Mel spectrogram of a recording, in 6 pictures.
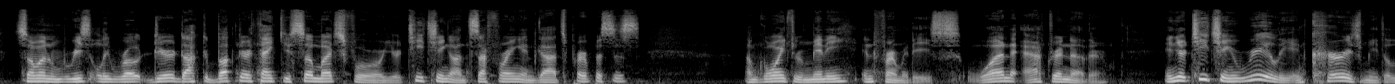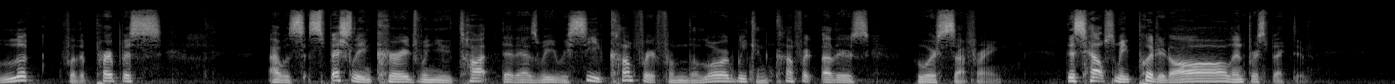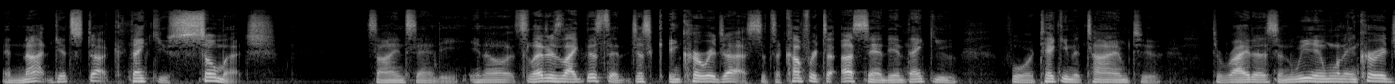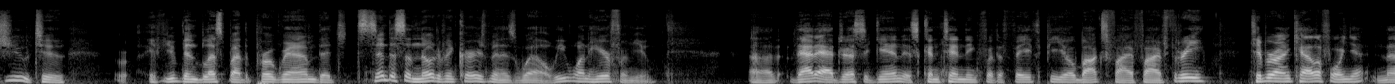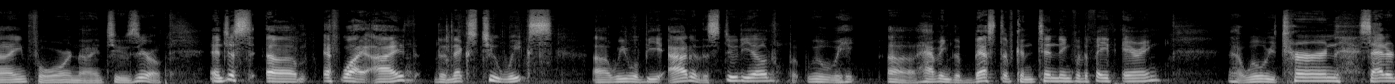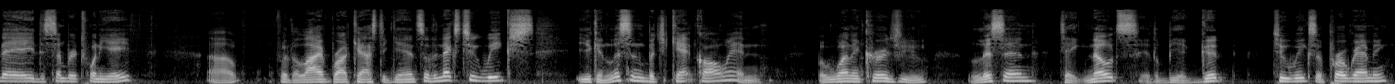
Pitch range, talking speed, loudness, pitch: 105-145 Hz, 160 wpm, -21 LUFS, 125 Hz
